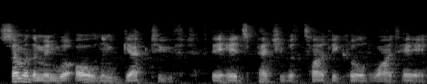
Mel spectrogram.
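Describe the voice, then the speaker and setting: In a South African accent, a man talks at a moderate pace. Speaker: novelist. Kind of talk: reading aloud; casual introduction. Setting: home study.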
